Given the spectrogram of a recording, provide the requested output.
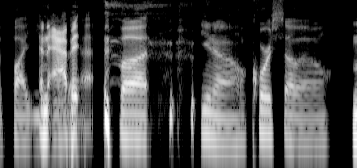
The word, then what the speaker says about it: Corsello: I've heard it pronounced Costello. And I might have to fight you. An Abbott. But you know, Corsello, I'm going to start calling you Nate Abbott.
